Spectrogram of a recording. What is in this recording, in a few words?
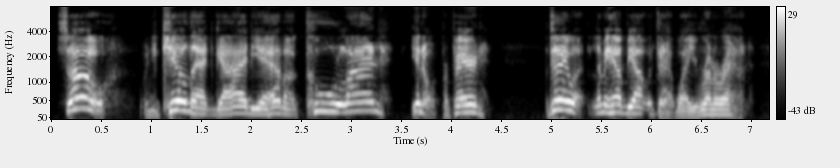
babble; portal2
